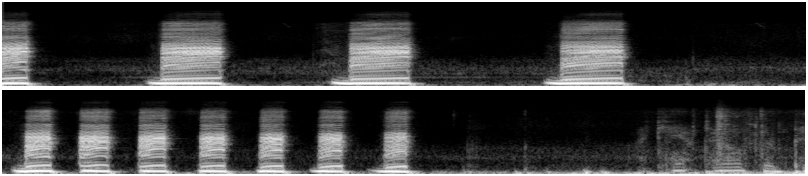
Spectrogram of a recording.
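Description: Ducks quacking loudly and close during a duck hunt, first a few spaced calls, then a rapid run of six quacks, followed by rustling and faint talk.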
